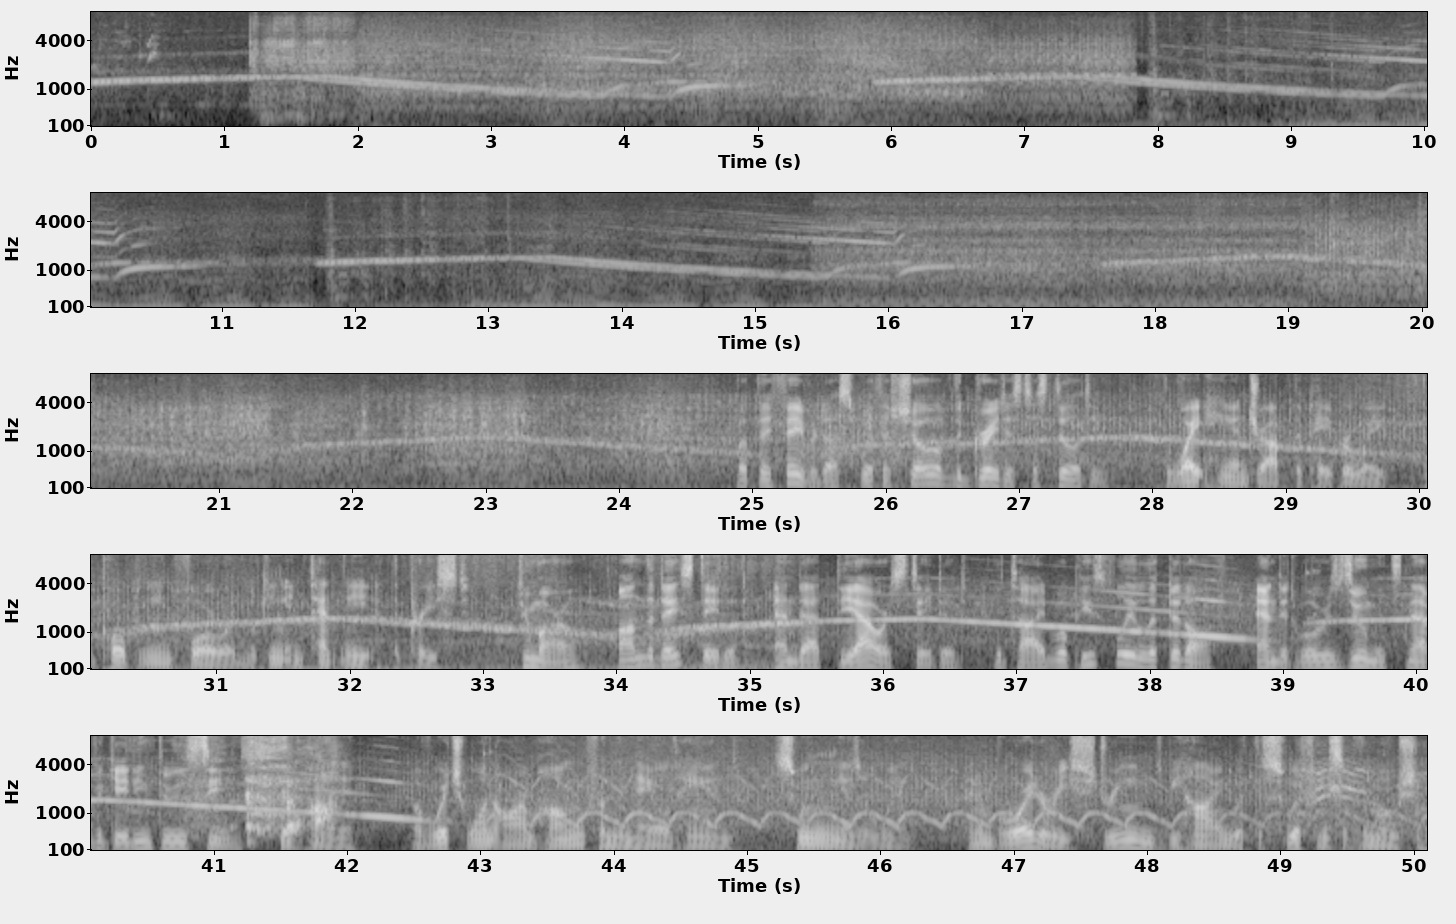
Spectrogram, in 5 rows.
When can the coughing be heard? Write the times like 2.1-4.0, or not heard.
40.4-42.0.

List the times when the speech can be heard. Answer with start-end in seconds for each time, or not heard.
24.4-50.0.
